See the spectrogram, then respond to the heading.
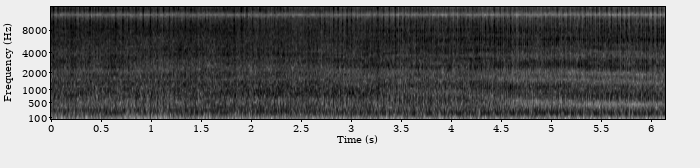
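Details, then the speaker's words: Toro CCR Powerlite snowblower started cold after sitting outside about half an hour at about 28°F. It has 120 psi compression and a rebuilt fuel system, new spark plug, intake gasket and primer line. A loud, steady two-stroke buzz with no surging; normal running. "Working fine, working great. Good to go."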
